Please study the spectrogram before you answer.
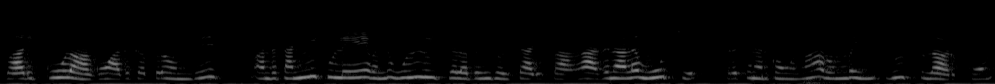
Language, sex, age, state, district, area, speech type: Tamil, female, 18-30, Tamil Nadu, Madurai, urban, spontaneous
